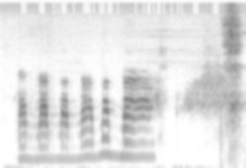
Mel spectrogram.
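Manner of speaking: high sung "ma-ma-ma" notes; soft high-pitched musical vocalizing; wordless singing. Real, not acted. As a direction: trill a repeated high note softly. Sings wordless tune after song title.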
